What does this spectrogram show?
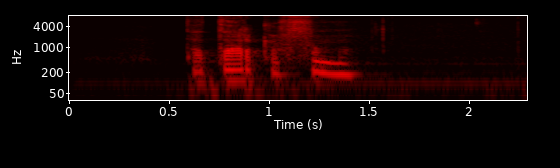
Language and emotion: Russian, neutral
